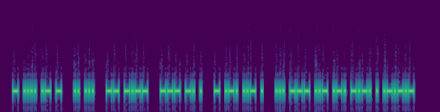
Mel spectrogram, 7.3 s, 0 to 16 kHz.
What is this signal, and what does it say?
Morse code, heard as a keyed tone, about 40 wpm, 700 Hz. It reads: THAT IS MY ONE TRUE SOURCE.
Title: Sentences from Top 1000 Words - Review Part 5 - 40wpm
